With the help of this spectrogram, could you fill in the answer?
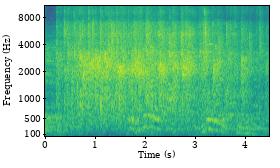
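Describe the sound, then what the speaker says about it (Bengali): An audience applauding at a student talent-search event, a dense and fairly loud wash of clapping that carries on for several seconds. "সবাই আমরা একটু করতালি দেবে।"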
